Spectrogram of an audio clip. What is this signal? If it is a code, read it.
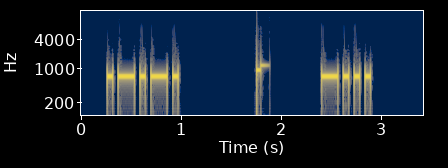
Morse code, heard as a keyed tone, about 22 wpm, 700 Hz. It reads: <AR> B
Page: This rapid-fire timing is geared to push your ICR (Instant Character Recognition) skills.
